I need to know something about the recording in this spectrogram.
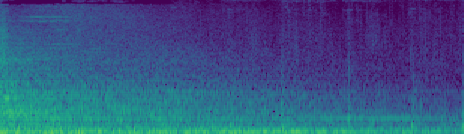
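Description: A warm burst of fire flares up and fades.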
